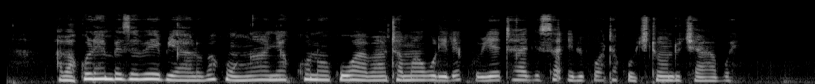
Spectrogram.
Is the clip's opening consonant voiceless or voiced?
voiced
